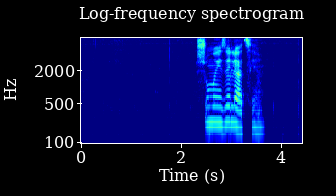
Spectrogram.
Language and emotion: Russian, neutral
